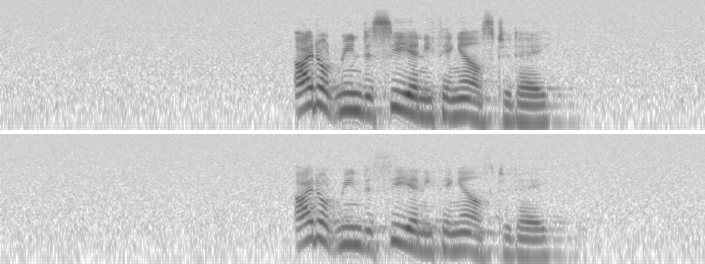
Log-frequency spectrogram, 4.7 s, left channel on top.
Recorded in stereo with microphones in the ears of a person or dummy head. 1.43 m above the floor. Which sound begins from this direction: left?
A woman speaking, at 2.0 s.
